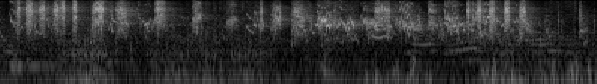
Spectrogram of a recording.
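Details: Budgerigars keep up a steady, lively chatter of sharp high chirps, short squawks and warbling notes, many birds overlapping throughout.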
